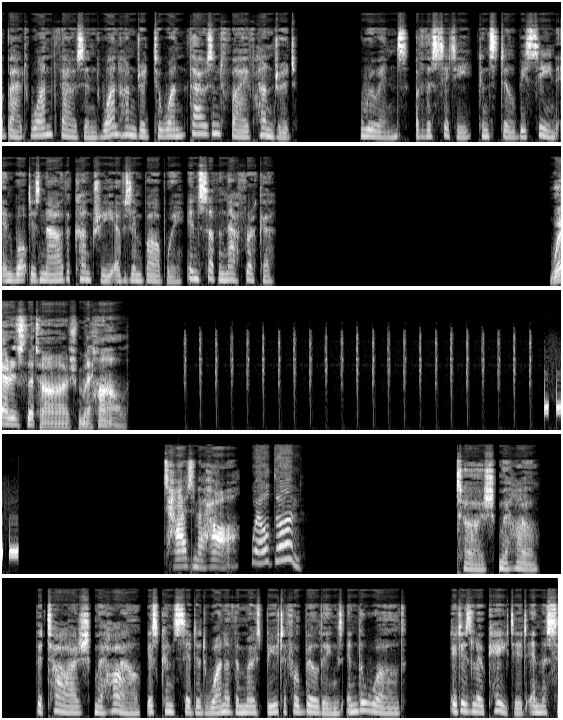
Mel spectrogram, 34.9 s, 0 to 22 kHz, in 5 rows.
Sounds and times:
Speech: 0.0 - 3.7, 4.5 - 10.4, 13.8 - 15.6, 23.0 - 24.8, 26.7 - 27.7, 28.4 - 33.0, 33.6 - 34.9.

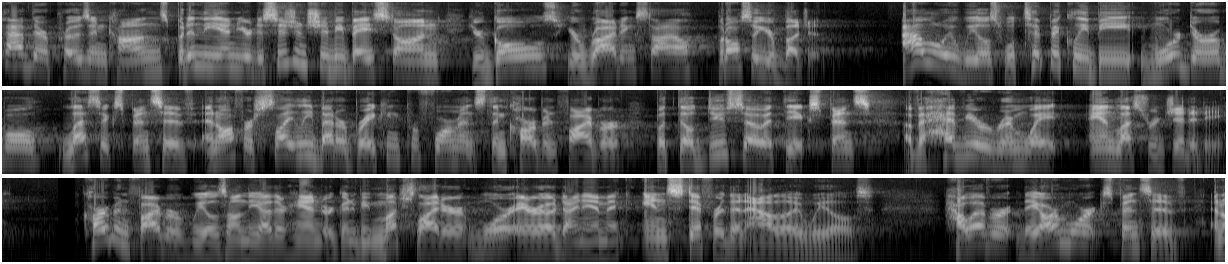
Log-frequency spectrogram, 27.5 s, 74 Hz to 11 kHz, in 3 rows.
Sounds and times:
Speech: 0.0 - 6.2, 6.8 - 27.5.

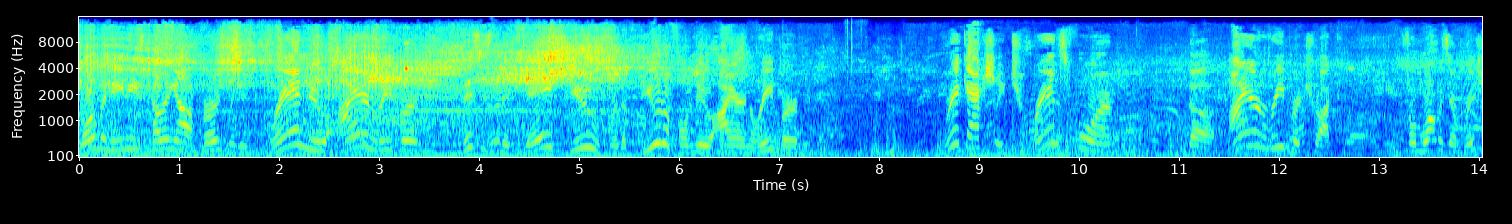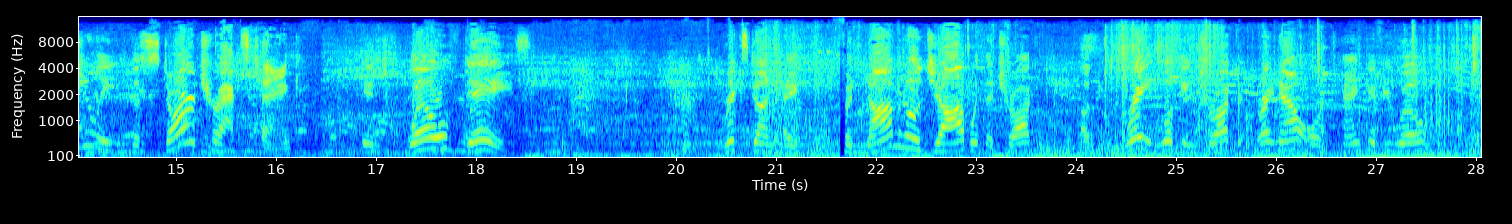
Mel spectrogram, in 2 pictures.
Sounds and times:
Speech: 0.0 - 7.7, 8.5 - 18.7, 20.4 - 28.0
Truck: 0.0 - 28.0.

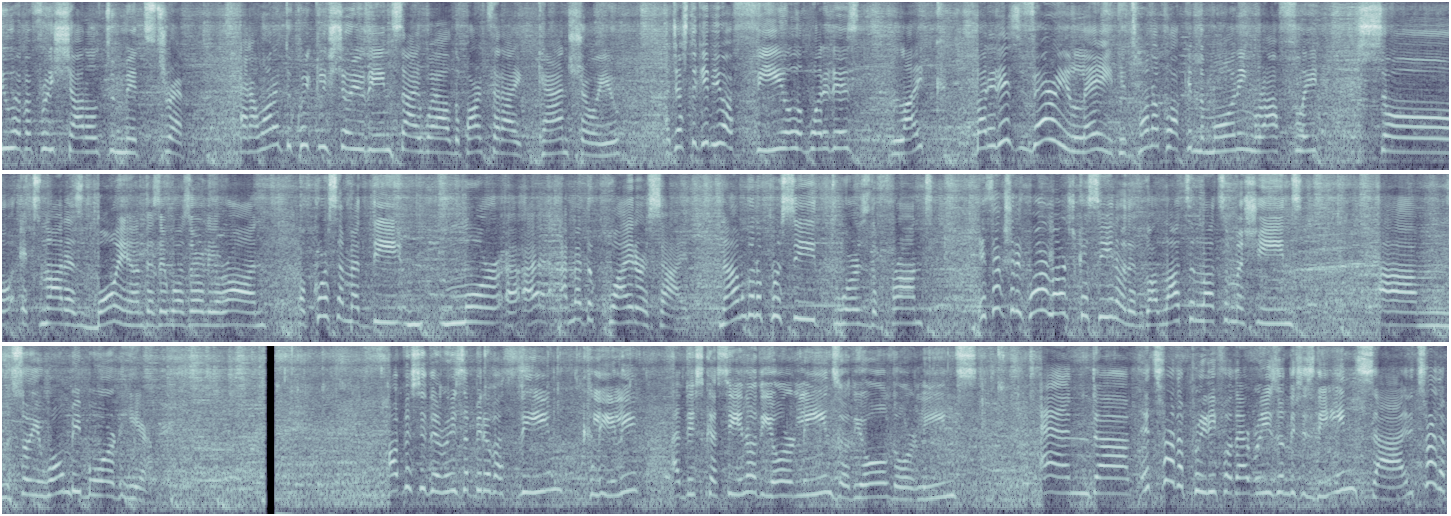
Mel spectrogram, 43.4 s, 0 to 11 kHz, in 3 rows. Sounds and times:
Speech: 0.0 - 27.5, 28.3 - 30.5, 32.8 - 38.7, 39.3 - 43.3
Music: 0.0 - 43.3.

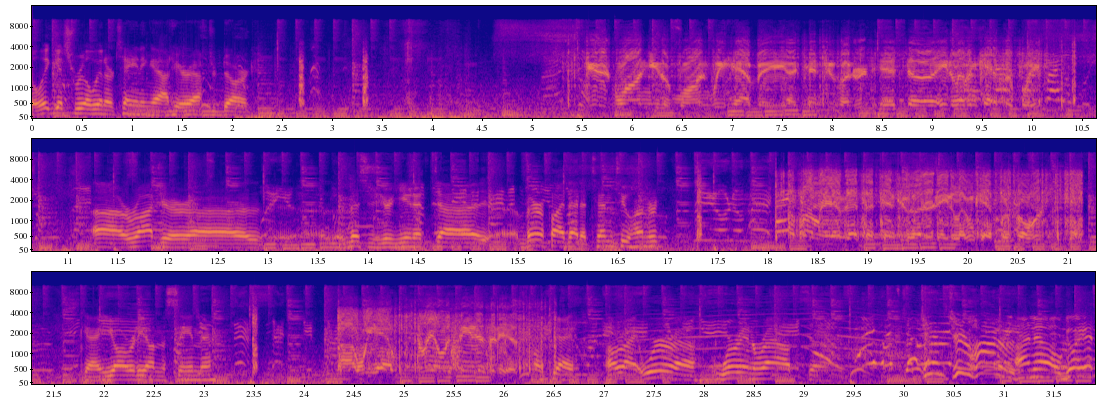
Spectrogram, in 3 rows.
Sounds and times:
Speech: 0.0 - 2.2, 5.4 - 10.2, 11.2 - 16.9, 18.1 - 20.9, 21.8 - 23.2, 24.3 - 29.3, 30.0 - 31.9
Music: 0.0 - 31.9.

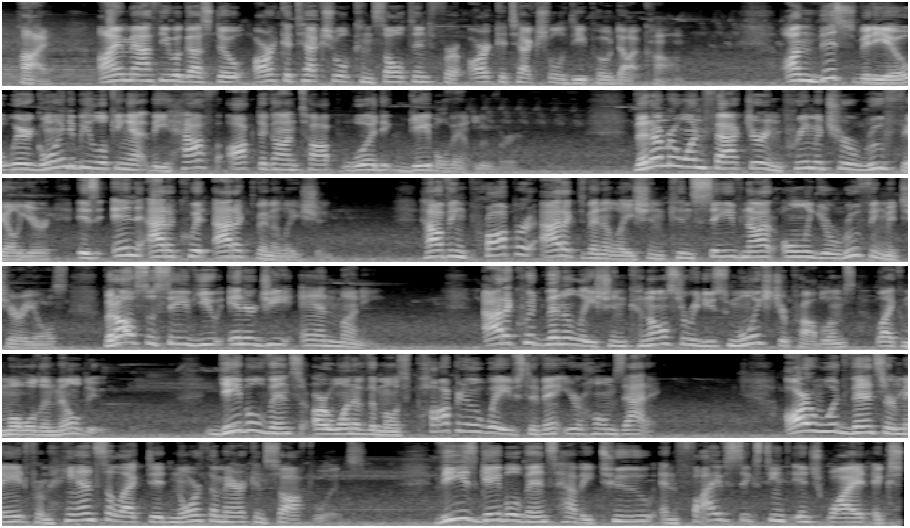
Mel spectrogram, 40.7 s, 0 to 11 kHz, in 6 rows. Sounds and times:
Speech: 0.2 - 5.2, 5.8 - 10.7, 11.5 - 16.1, 16.8 - 23.3, 24.0 - 28.0, 28.8 - 32.2, 33.0 - 40.7.

